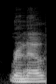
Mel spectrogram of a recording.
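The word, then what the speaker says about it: Renaux: guys can help me out how do you pronounce the last name ronnero r-e-n-a-u-x ronnaro run rex renault thank you uh justin thinks he's capable of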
